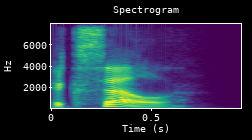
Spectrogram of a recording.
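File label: "excel", US English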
